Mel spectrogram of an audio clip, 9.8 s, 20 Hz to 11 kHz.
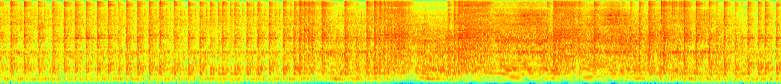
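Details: Laverda LB 125 with Zündapp KS 125 WC two-stroke engine, first start after rebuild: catches and settles into a buzzy idle, then takes quick blips that climb cleanly and drop back evenly. Normal running.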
